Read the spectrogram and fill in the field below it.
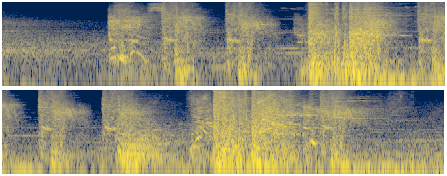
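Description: Swords and blows clash in quick bursts.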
